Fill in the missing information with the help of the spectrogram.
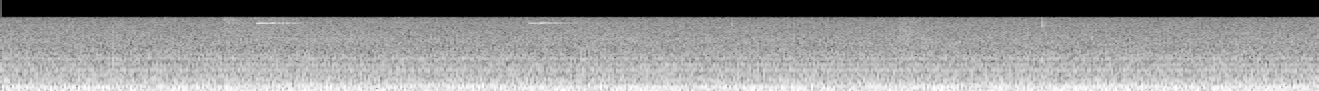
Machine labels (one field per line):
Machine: pump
